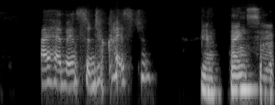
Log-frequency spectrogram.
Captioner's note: chuckles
